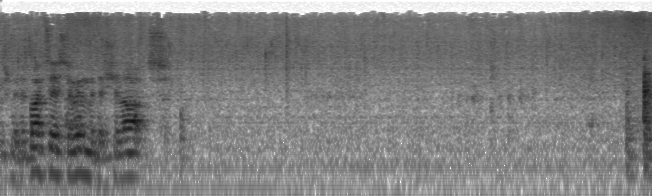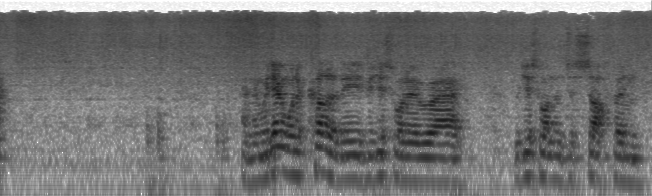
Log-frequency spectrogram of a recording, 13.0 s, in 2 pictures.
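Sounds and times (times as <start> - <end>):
shallots sizzling in butter: 0.0 - 13.0
spatula stirring in a pan: 5.6 - 11.7.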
